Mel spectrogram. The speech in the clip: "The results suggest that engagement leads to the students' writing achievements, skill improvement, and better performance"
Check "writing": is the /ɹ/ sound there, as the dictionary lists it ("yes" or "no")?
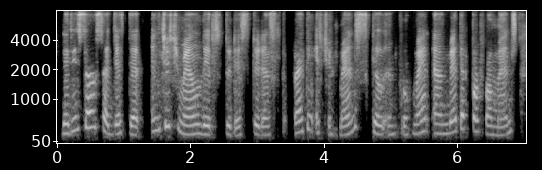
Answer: yes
